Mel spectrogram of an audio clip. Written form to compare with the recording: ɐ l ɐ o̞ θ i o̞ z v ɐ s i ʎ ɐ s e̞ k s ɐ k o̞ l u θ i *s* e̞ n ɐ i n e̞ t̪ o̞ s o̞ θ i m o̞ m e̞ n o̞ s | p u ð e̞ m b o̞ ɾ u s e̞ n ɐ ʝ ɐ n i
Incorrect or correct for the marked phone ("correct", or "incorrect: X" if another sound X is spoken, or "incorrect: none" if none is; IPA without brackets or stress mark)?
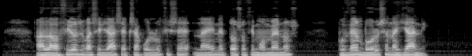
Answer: correct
